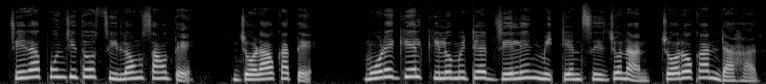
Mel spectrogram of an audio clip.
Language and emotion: Santali, neutral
